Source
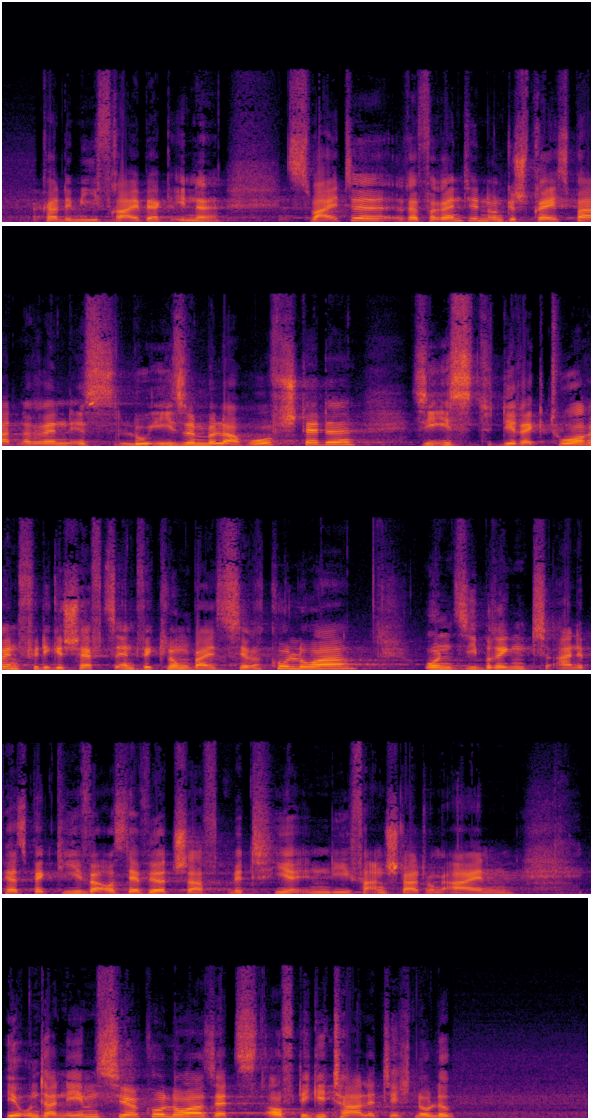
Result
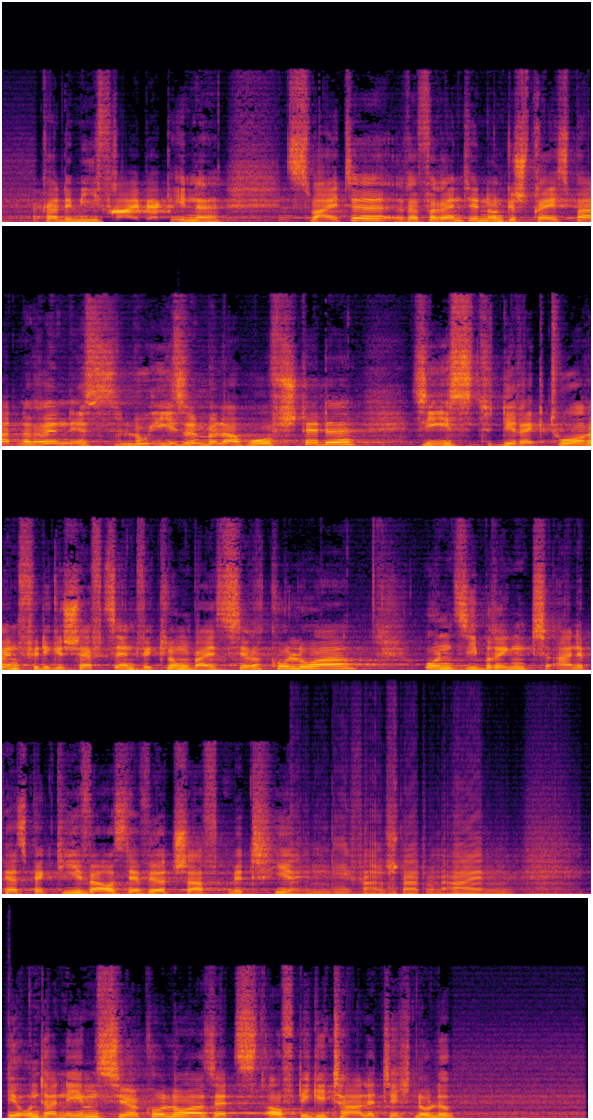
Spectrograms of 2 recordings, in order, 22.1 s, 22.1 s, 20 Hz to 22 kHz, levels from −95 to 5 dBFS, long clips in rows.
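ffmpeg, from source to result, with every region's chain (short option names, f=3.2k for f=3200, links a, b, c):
-filter_complex "[0:a]asettb=1/sr,asplit=3[a][b][c];[a]atrim=end=0.764[d];[b]atrim=start=0.76:end=1.28,asetpts=PTS-STARTPTS,afade=t=in:d=0.004:c=qsin,afade=t=out:st=0.516:d=0.004:c=qsin,highpass=f=1.1k:t=q:w=6,highshelf=f=9.2k:g=-11[e];[c]atrim=start=1.276[f];[d][e]acrossfade=d=0.004:c1=hsin:c2=qsin[g];[g][f]acrossfade=d=0.004:c1=qsin:c2=hsin,asettb=1/sr,asplit=3[h][i][j];[h]atrim=end=4.654[k];[i]atrim=start=4.65:end=6.09,asetpts=PTS-STARTPTS,afade=t=in:d=0.004:c=qsin,afade=t=out:st=1.436:d=0.004:c=qsin,asplit=2[l][m];[m]adelay=14,volume=-3.5dB[n];[l][n]amix=inputs=2:normalize=0,atrim=end_sample=63504,acrossover=split=450|2500|7600[o][p][q][r];[o]acompressor=threshold=-38dB:ratio=3[s];[p]acompressor=threshold=-31dB:ratio=3[t];[q]acompressor=threshold=-34dB:ratio=3[u];[r]acompressor=threshold=-42dB:ratio=3[v];[s][t][u][v]amix=inputs=4:normalize=0[w];[j]atrim=start=6.086[x];[k][w]acrossfade=d=0.004:c1=hsin:c2=qsin[y];[y][x]acrossfade=d=0.004:c1=qsin:c2=hsin,asettb=1/sr,asplit=3[z][aa][ab];[z]atrim=end=15.424[ac];[aa]atrim=start=15.42:end=17.74,asetpts=PTS-STARTPTS,afade=t=in:d=0.004:c=qsin,afade=t=out:st=2.316:d=0.004:c=qsin,acrossover=split=270|820|4200[ad][ae][af][ag];[ad]acompressor=threshold=-47dB:ratio=3[ah];[ae]acompressor=threshold=-41dB:ratio=3[ai];[af]acompressor=threshold=-28dB:ratio=3[aj];[ag]acompressor=threshold=-57dB:ratio=3[ak];[ah][ai][aj][ak]amix=inputs=4:normalize=0,aeval=exprs='max(val(0),0)':c=same[al];[ab]atrim=start=17.736[am];[ac][al]acrossfade=d=0.004:c1=hsin:c2=qsin[an];[an][am]acrossfade=d=0.004:c1=qsin:c2=hsin,lowshelf=f=260:g=6,aecho=1:1:1.8:0.41,alimiter=level_in=16dB:limit=-1dB:release=50:level=0:latency=1,volume=-4.5dB"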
